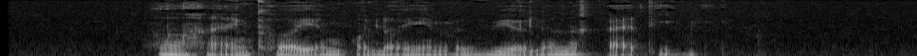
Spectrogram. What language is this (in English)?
Persian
